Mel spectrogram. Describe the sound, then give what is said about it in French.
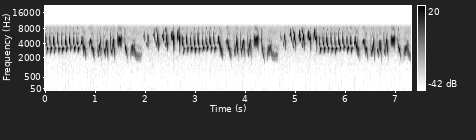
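A common chaffinch sings in clear, high, repeated phrases, each a rapid descending series of bright notes ending in a quick flourish, with the phrases following one another over faint background hiss. “Le pinson des arbres.”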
